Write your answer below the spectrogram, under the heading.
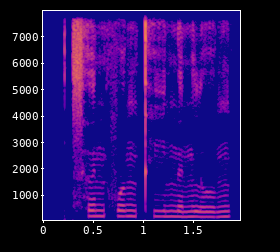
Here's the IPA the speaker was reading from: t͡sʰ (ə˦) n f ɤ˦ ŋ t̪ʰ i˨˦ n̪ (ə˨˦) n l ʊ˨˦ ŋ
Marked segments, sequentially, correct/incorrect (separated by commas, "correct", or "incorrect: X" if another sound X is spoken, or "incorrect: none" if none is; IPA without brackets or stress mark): correct, correct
